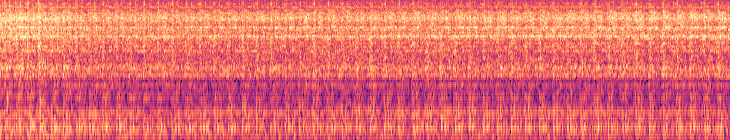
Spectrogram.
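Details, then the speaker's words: Restored vintage Bassett-Lowke model steam engine running on compressed air, with recording volume greatly boosted since it is very quiet. Faint, even chuffing over hiss at about three to four beats a second; it runs smoothly. "It's running on compressed air. And some viewers say, can you turn up the sound of your engines running? Well, they don't make much noise. The sound on this clip is really turned up."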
